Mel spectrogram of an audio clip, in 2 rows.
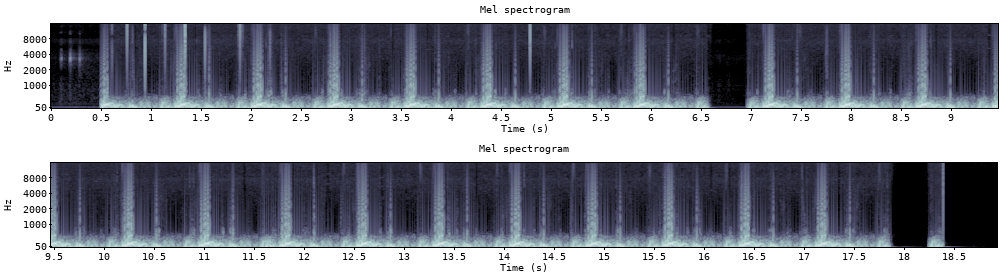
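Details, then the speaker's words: Pericardial friction rub, taught as a sign of pericarditis within the first 3 days after myocardial infarction and heard at the 4th intercostal space. A regular heartbeat near 78 a minute with a coarse, scratchy rubbing sound over each beat. "उस रगड़ से एक sound produce होती है जिसको कहते हैं pericardial friction रब, जो कि फ्रिक्शन से प्रोड्यूस होती है।"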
